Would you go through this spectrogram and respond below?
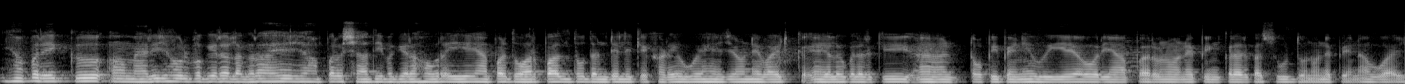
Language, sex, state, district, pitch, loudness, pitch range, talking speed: Hindi, male, Bihar, Lakhisarai, 120 Hz, -18 LUFS, 115-130 Hz, 210 wpm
